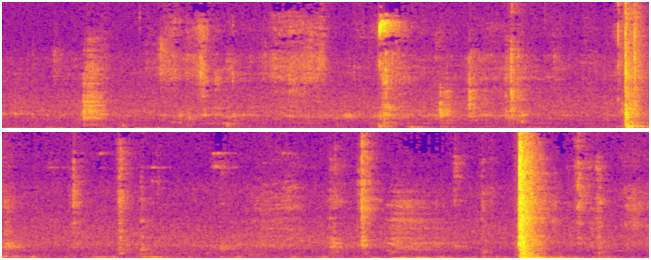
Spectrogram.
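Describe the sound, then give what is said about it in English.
A room door being pushed shut, with two sharp knocks of the latch and frame a few seconds apart, amid faint shuffling and light clicks. “All right, everyone's up now, so I'm closing my door for a little more silence.”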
